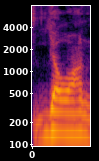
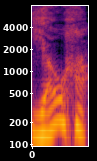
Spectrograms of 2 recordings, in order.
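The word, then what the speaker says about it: Ioan: And I think it's Johan. It's just spelled, I don't know, not a way I would pronounce Johan.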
